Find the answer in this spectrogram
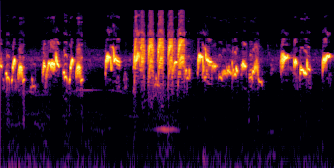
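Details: Rapid 'ché' song of a red-whiskered bulbul, kept as a cage bird and played to spur others to sing: quick slurred whistled phrases with a loud burst of harsh, buzzy chattering midway, then more warbling.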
